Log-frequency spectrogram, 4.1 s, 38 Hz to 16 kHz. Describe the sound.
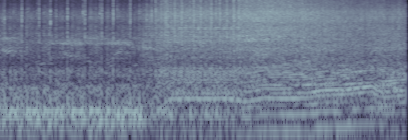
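Pro Stock drag racing motorcycles roar off the line in the NHRA Pro Stock Motorcycle final round, Matt Smith against Andrew Hines, engines screaming loud with pitch climbing steadily as they accelerate to about 196 mph, while an announcer talks excitedly over the din.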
